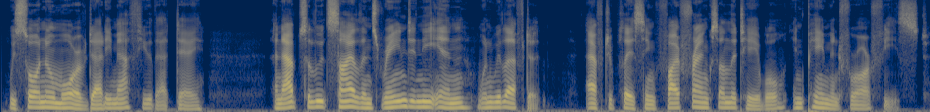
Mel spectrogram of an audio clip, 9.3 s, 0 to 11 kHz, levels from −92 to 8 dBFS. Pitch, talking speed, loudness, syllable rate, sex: 135 Hz, 205 wpm, -22 LUFS, 5.6 syllables/s, female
